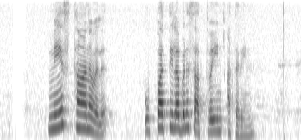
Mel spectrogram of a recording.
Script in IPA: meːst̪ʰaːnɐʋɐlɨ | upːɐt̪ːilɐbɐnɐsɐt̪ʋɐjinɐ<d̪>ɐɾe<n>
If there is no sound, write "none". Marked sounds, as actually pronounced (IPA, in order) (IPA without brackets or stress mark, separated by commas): t̪, n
